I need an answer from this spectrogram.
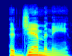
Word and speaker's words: hegemony: But I've heard it several different ways, never knew how it was pronounced, and it's hegemony.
